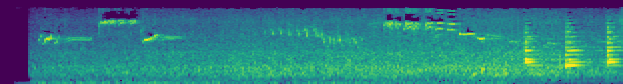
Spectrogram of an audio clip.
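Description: Bird chirps and short descending trills over a steady hiss as the intro of a song; about five seconds in, short pitched notes begin, a little under half a second apart.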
